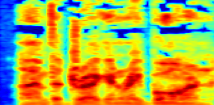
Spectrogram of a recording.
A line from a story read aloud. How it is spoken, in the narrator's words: he muttered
